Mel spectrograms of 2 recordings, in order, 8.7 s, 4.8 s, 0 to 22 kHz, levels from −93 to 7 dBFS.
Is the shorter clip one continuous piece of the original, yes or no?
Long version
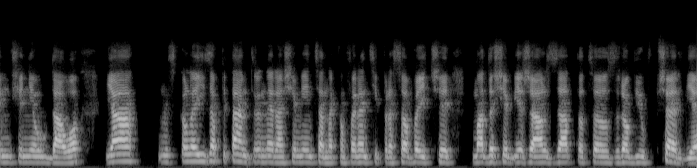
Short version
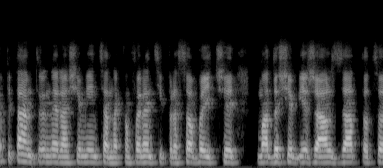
yes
